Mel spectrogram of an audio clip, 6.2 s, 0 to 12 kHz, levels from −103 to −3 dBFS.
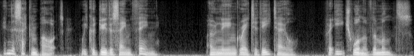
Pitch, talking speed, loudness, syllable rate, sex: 105 Hz, 195 wpm, -19 LUFS, 5.3 syllables/s, male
